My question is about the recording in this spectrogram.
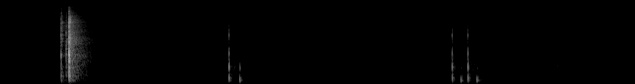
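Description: Clicks from a computer mouse and keyboard: one louder, sharper knock with a short tail just under a second in, a double click a little after two seconds, then a quick run of three or four clicks at about four and a half seconds.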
